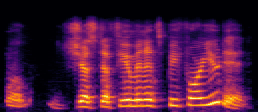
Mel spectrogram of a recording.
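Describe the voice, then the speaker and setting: A woman's voice: mid-range voice, expressive, normal speed, vocal fry. Woman plays devoted male sleuth, 1940s radio banter, swooping delivery, muffled lo-fi recording. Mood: defensive. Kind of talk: 1940s radio drama acting.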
